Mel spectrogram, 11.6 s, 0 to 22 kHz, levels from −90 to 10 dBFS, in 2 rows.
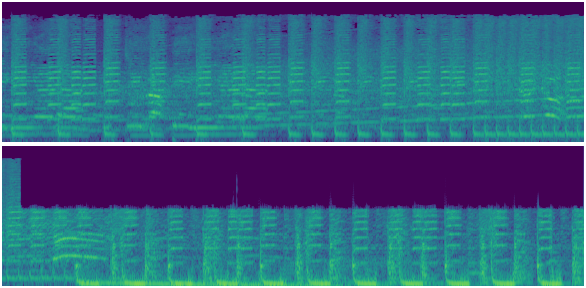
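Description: At 6.01 s the audio switches abruptly to an adaptive stream at a lower bitrate and stays there to the end at 11.65 s. The connection could no longer sustain the higher-quality version, so playback moved to a far leaner encoding, consistent with a drop from about 64 kbit/s to 8 kbit/s Opus. The treble vanishes and the sound turns thin and muffled. On a spectrogram the upper band cuts off sharply at 6.01 s, while the waveform continues with no gap.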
